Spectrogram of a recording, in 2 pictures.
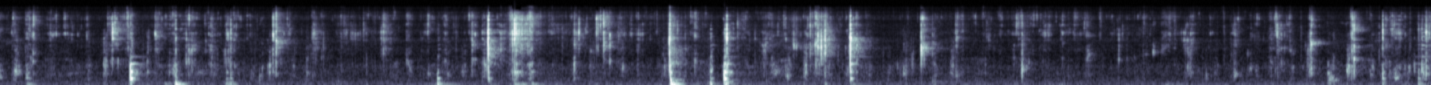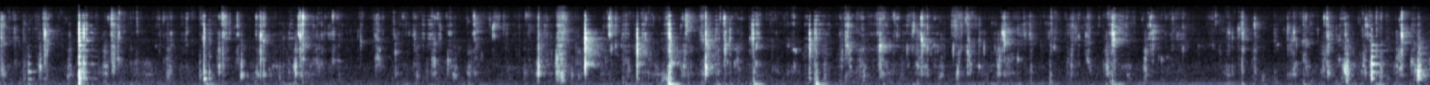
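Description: Close-miked chewing and crunching of Kerala-style fried chicken: an irregular run of wet clicks and crisp crunches as meat is pulled off the bone with the fingers and eaten.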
